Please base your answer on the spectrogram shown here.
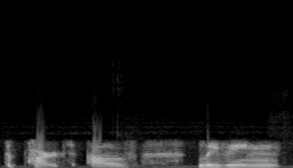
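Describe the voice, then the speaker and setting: A woman's voice: mid-range voice, monotone, gravelly, dry recording. Hesitant woman caller on a lo-fi phone line. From Wisconsin, United States. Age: 30s. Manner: hesitant, many ums and pauses. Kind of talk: phoning in to a radio show.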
